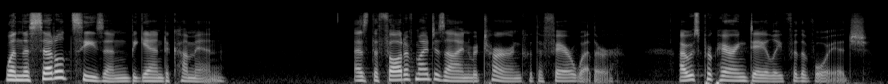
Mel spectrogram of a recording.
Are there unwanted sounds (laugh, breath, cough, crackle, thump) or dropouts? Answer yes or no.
no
